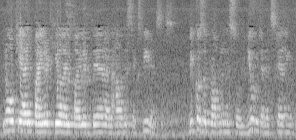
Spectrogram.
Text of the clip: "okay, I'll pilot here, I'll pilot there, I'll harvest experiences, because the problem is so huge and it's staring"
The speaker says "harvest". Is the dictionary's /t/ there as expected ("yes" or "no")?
no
